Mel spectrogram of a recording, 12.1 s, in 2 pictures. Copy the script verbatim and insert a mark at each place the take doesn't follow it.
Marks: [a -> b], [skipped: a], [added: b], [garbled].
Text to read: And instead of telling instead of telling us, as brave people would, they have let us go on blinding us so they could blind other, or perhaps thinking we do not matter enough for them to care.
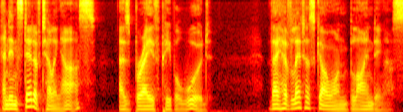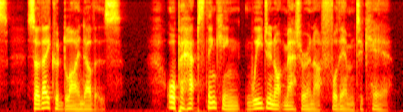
And instead of telling [skipped: instead of telling] us, as brave people would, they have let us go on blinding us so they could blind [other, -> others] or perhaps thinking we do not matter enough for them to care.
